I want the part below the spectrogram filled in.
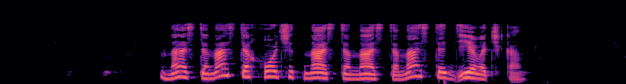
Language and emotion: Russian, positive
